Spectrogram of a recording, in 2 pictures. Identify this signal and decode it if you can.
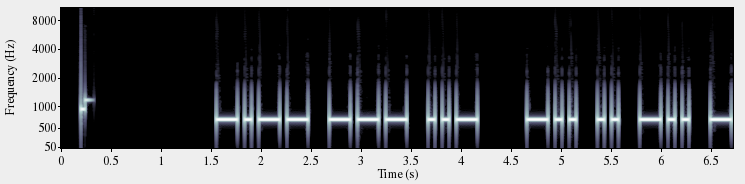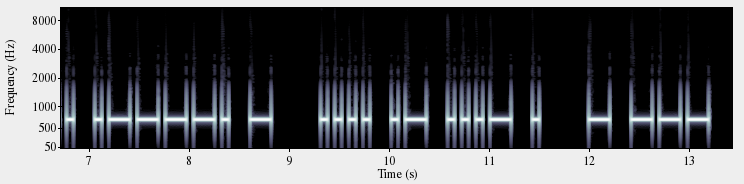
Morse code, heard as a keyed tone, about 17 wpm, 700 Hz. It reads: YOU DIDN'T HAVE TO
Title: A Sound Of Thunder 17wpm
